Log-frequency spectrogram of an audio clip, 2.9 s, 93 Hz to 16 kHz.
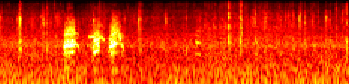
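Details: A quick run of three loud, harsh honks from greylag geese early on, then quieter background, recorded at Pearson Park, Hull, England, 22 August 2021, with a GoPro Hero9.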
